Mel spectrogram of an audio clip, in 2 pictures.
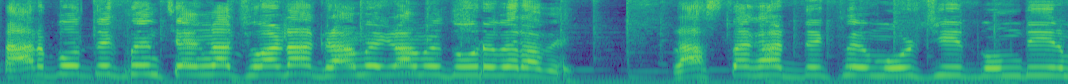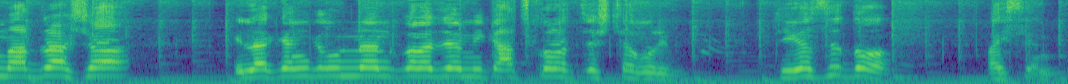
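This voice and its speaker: Music plays behind a man speaking with a northern Bangladeshi accent. His pitch is extremely high, with fairly even intonation. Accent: northern Bangladeshi regional dialect. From Atwari, Panchagarh, northern Bangladesh. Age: 30s. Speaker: politician. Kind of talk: election campaign speech to local voters.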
